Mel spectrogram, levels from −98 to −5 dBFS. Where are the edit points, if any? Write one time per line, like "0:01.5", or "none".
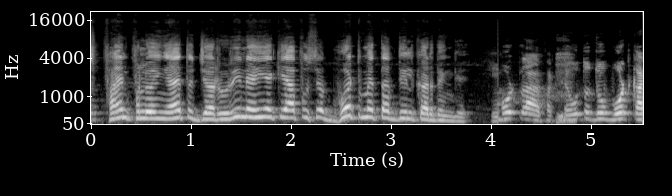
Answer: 0:04.1

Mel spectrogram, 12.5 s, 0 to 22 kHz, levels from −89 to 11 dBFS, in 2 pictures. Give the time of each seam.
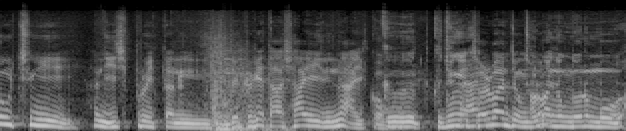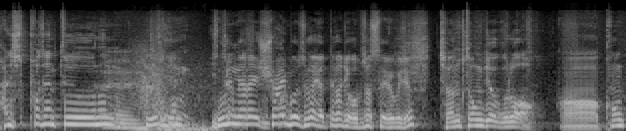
0:05.7

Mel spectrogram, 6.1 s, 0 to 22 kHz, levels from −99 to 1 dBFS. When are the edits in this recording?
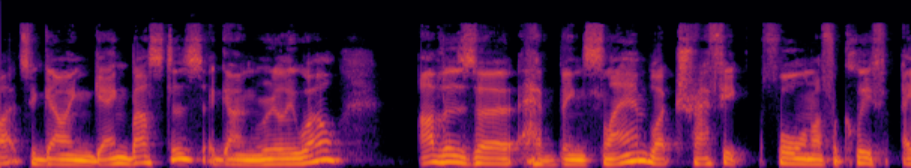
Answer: none

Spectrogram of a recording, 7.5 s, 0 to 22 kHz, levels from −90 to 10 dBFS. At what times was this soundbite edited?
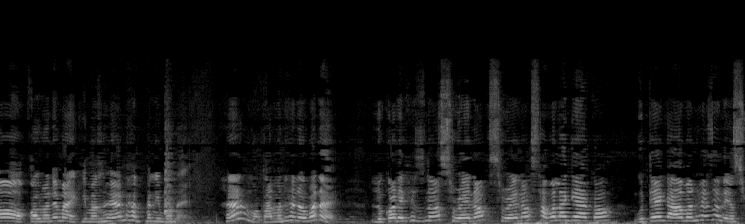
none

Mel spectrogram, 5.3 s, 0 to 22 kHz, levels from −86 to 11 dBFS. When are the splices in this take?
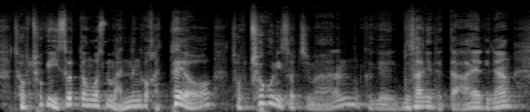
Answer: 0:02.1

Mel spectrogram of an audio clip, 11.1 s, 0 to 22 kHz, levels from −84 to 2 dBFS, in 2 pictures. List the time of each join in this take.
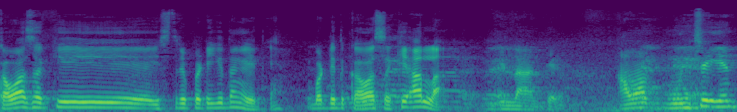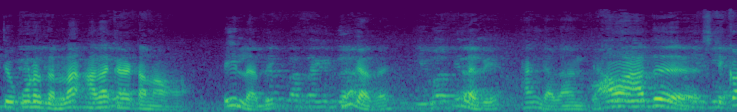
0:03.6

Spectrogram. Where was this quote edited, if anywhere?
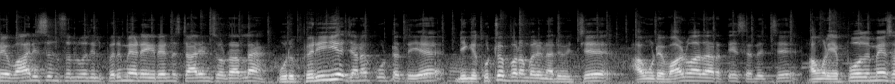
0:04.5
0:07.9

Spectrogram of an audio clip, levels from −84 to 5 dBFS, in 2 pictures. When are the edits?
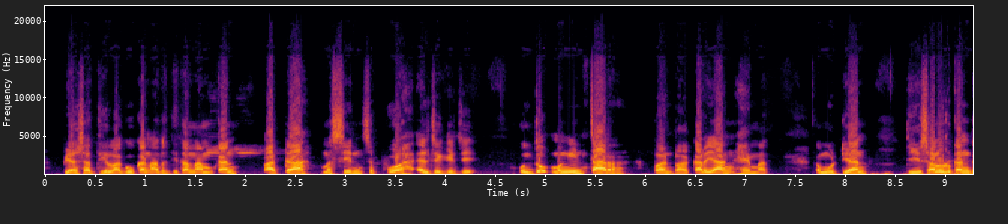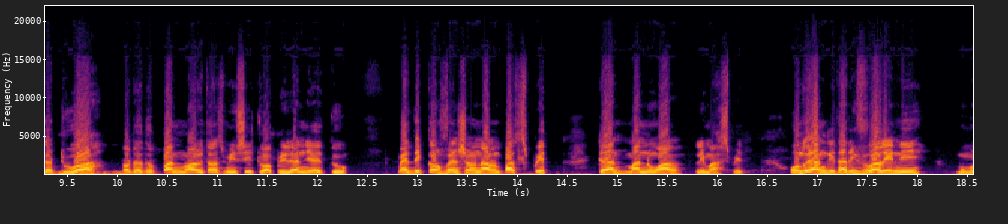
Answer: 0:01.2

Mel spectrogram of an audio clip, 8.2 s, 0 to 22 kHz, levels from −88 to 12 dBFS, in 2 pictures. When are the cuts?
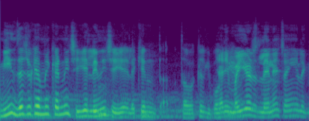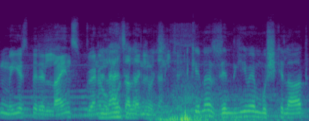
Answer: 0:06.6

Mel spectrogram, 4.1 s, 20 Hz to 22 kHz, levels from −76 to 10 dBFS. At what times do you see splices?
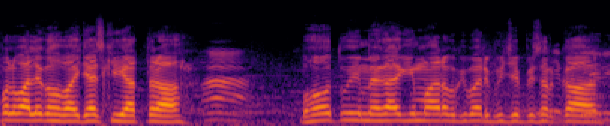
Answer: none

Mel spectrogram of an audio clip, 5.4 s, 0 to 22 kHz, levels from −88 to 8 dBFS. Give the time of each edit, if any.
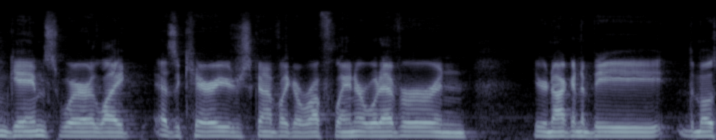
none

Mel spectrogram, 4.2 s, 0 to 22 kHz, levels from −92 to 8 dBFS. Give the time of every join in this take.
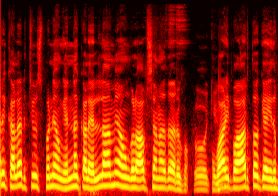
none

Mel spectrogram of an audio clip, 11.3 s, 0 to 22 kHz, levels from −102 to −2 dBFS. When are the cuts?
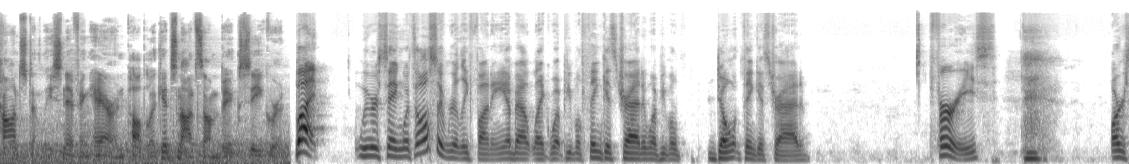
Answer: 0:02.8

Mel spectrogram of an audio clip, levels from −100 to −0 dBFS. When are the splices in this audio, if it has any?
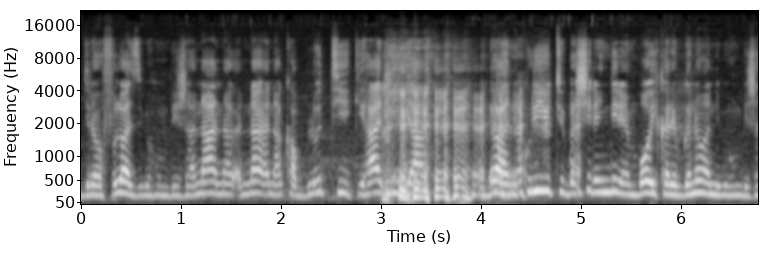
none

